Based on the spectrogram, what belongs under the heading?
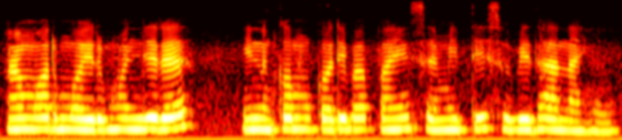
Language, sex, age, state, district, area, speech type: Odia, female, 45-60, Odisha, Mayurbhanj, rural, spontaneous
